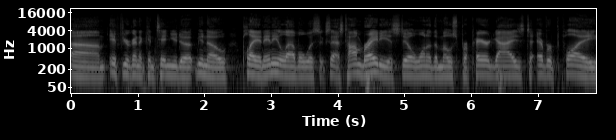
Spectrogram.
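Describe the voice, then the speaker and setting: A man speaks at a moderate pace with hardly any pauses and monotone, flat intonation in a very clean recording with a silent background. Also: medium pitch for a man. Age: 60s. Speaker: football coach. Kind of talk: press conference. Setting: press conference. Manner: halting.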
